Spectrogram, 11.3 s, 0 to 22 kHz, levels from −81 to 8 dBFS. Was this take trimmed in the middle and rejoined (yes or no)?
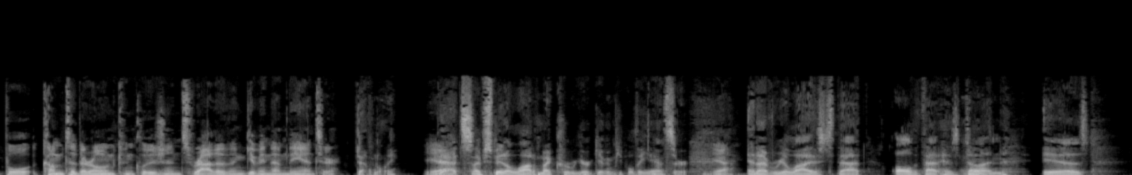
no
